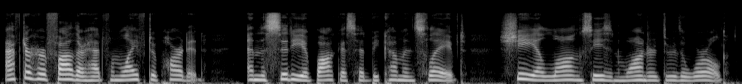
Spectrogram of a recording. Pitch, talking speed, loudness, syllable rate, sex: 200 Hz, 185 wpm, -19 LUFS, 5.5 syllables/s, female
